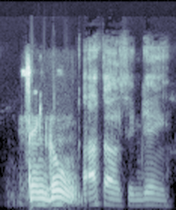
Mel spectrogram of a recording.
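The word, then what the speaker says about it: Şengün: Sometimes you look at it in English, but it's not pronounced the way that you see it. It's Alperin Sangoon. Sangoon.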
